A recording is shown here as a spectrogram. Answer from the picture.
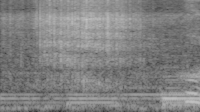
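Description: Background music with steady held notes. About half a second in, a brief dry rasp as a peel-off face mask is pulled away from the skin. Near the end comes a short vocal groan.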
